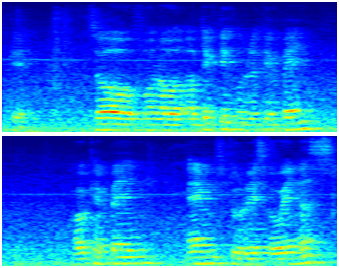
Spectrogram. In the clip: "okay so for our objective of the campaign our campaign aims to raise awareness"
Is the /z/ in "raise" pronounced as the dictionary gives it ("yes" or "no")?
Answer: no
